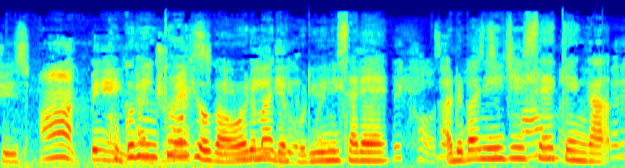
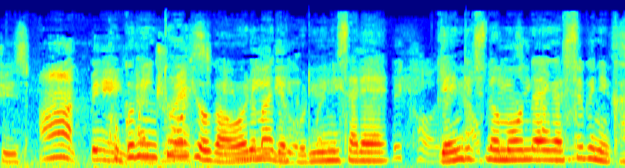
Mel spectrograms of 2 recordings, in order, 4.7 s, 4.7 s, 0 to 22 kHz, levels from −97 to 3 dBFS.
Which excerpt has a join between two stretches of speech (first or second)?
first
